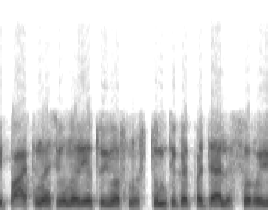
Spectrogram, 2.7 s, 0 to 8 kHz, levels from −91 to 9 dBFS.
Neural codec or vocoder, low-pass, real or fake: none; 7.2 kHz; real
